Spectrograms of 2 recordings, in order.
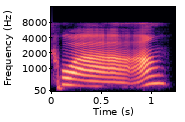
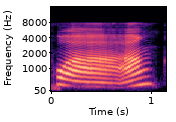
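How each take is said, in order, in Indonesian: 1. Suku kata ini diucapkan dengan nada ketiga, turun-naik. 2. Suku kata ini diucapkan dengan nada ketiga, turun-naik.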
